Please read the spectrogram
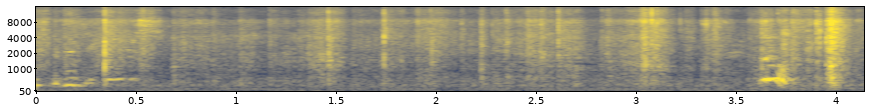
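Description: Plastic mailer bag crinkling and crackling as it is handled and torn open by hand.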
